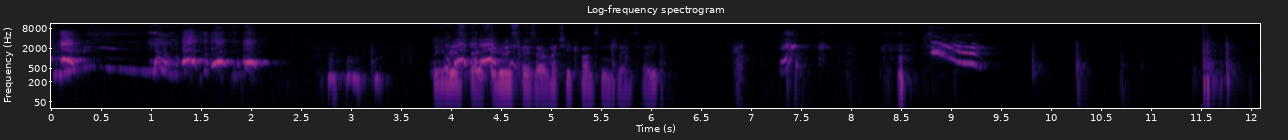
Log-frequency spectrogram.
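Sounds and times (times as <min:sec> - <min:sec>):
baby laughing: 0:00.0 - 0:04.8, 0:07.3 - 0:07.9, 0:08.7 - 0:09.5
adult laughing: 0:02.7 - 0:04.7.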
